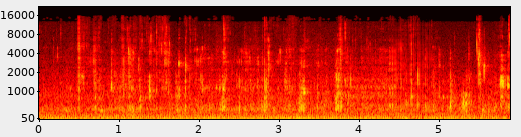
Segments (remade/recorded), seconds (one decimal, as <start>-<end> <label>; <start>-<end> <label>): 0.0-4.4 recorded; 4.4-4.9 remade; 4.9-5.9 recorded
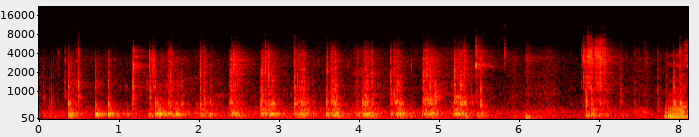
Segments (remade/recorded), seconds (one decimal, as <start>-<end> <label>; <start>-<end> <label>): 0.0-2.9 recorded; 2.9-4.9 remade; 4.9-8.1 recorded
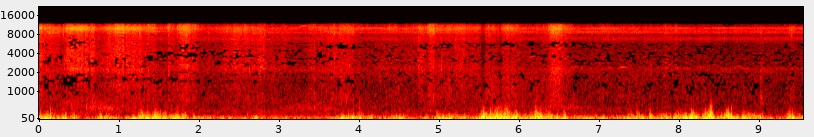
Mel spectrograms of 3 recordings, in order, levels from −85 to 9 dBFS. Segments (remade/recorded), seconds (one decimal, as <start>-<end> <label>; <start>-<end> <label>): 0.0-4.1 recorded; 4.1-5.4 remade; 5.4-6.2 recorded; 6.2-9.6 remade

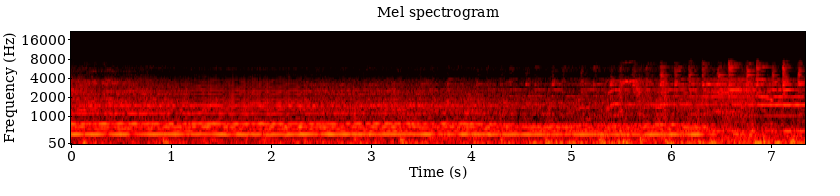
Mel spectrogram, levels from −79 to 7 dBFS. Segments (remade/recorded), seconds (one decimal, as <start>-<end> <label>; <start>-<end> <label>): 0.0-1.2 recorded; 1.2-2.3 remade; 2.3-7.3 recorded

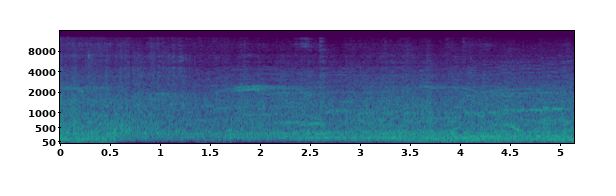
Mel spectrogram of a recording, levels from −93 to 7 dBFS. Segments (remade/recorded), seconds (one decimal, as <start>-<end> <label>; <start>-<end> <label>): 0.0-1.3 remade; 1.3-4.4 recorded; 4.4-5.1 remade

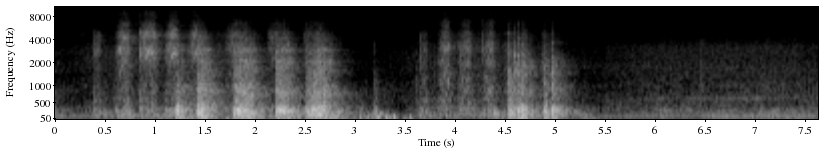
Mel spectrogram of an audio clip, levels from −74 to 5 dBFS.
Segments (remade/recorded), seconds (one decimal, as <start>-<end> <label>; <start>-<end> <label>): 0.0-0.4 recorded; 0.4-1.0 remade; 1.0-2.9 recorded; 2.9-3.7 remade; 3.7-4.2 recorded; 4.2-4.7 remade; 4.7-7.6 recorded

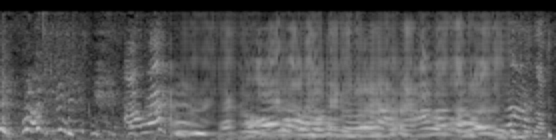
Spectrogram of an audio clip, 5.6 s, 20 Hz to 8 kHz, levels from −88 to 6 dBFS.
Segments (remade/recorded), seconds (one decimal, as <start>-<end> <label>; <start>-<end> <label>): 0.0-1.7 recorded; 1.7-5.1 remade; 5.1-5.6 recorded

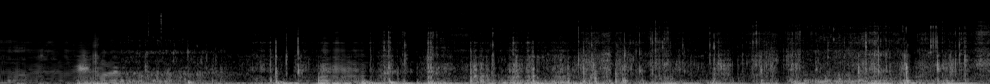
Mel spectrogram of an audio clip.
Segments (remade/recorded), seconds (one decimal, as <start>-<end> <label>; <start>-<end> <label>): 0.0-1.2 remade; 1.2-3.2 recorded; 3.2-3.7 remade; 3.7-9.9 recorded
